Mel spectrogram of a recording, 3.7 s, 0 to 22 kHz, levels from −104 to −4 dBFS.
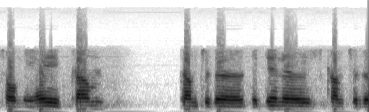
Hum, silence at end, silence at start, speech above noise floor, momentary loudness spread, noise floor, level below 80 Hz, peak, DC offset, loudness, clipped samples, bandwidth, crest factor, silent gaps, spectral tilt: none; 0 s; 0.05 s; 56 dB; 6 LU; -73 dBFS; -60 dBFS; -4 dBFS; under 0.1%; -18 LUFS; under 0.1%; 7.6 kHz; 14 dB; none; -6.5 dB/octave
